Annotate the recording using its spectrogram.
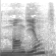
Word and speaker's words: mendiant: So, mendiant, just so you know, the French word mendiant is actually pronounced mendiant. We don't pronounce the T at the end.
